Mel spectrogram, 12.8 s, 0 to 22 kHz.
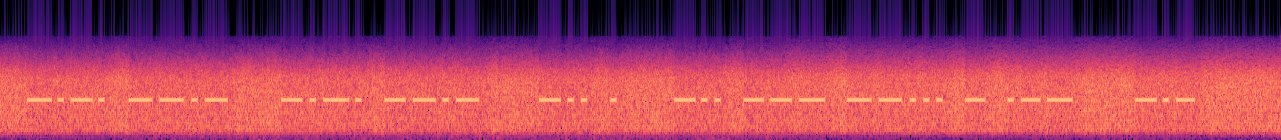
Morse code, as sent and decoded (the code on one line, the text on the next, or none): -.-. --.- / -.-. --.- / -.. . / -.. --- --... - .-- / -.-
CQ CQ DE DO7TW K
